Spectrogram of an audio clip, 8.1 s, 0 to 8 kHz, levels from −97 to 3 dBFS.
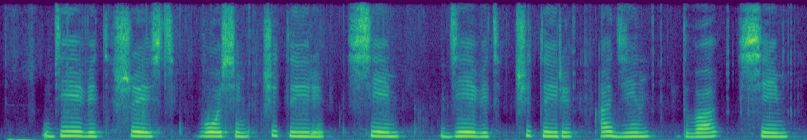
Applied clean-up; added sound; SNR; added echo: neural separator model SepFormer DNS4.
